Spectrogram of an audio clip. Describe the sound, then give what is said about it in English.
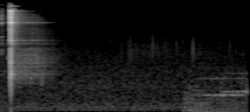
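An old Zippo lighter belonging to the speaker's father flicks open with one sharp metallic click and a short bright ring, followed by quiet low rumble; near the end a steady low hum with a faint tone starts up. “and the unmistakable sound of my old man's Zippo lighter with its click and its ring and its snap.”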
